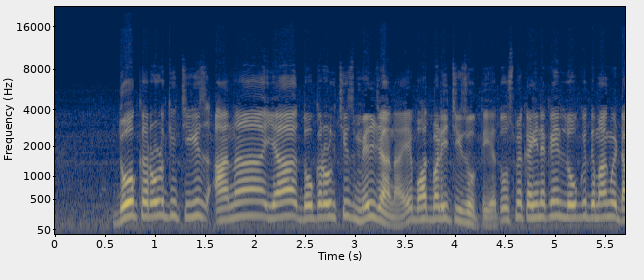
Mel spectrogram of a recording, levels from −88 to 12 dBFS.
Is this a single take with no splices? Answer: yes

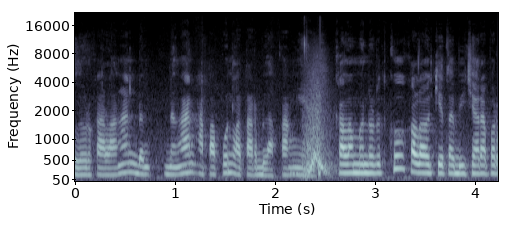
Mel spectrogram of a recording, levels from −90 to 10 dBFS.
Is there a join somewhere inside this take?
yes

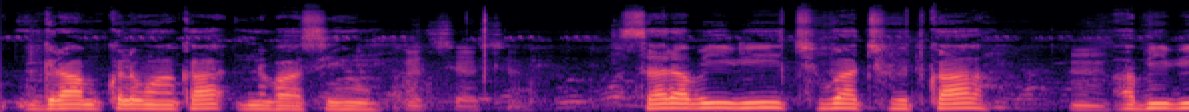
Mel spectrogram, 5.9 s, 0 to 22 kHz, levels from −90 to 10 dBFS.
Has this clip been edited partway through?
no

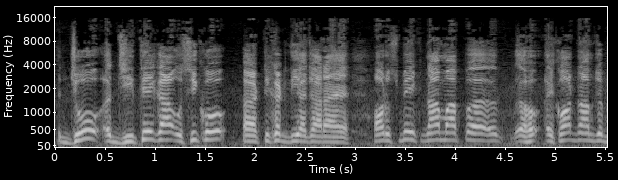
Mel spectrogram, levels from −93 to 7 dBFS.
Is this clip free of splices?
no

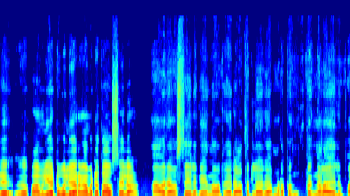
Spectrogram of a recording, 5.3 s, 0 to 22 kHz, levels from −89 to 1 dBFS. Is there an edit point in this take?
yes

